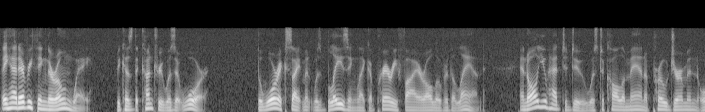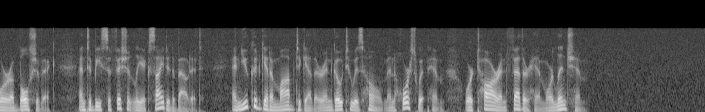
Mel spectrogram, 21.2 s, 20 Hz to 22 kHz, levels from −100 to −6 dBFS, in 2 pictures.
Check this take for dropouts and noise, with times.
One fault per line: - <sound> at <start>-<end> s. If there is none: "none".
none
